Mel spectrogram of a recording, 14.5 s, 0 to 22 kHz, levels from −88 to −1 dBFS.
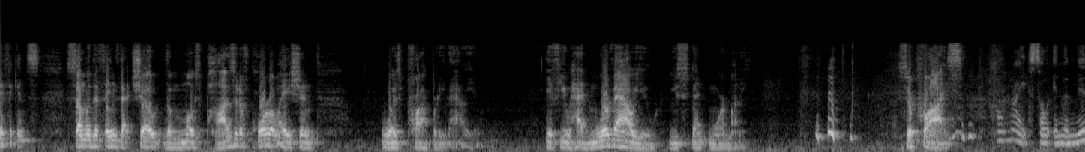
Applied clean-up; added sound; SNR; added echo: none; none; none; none.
